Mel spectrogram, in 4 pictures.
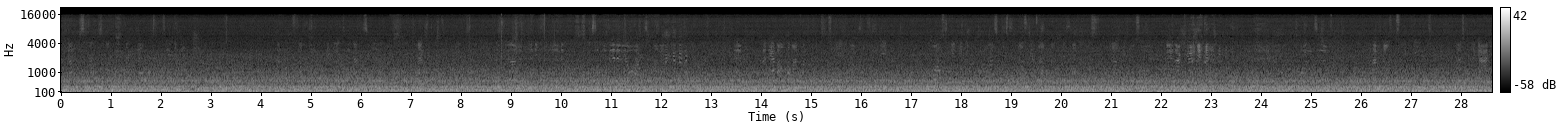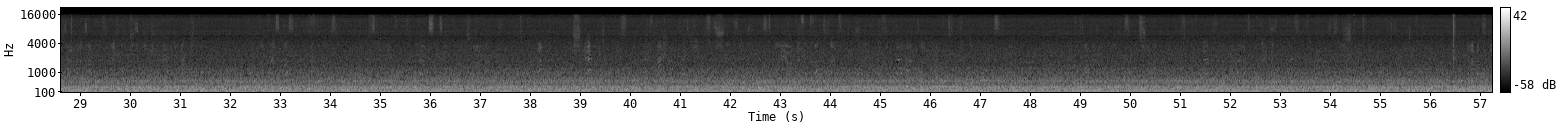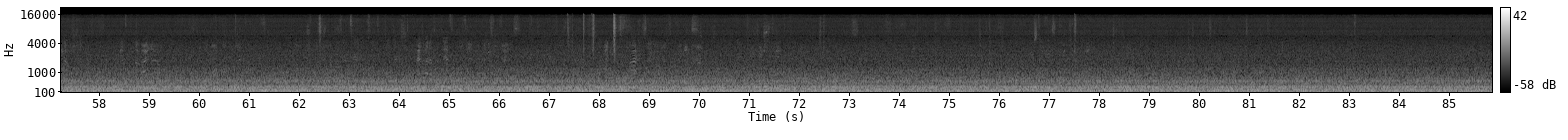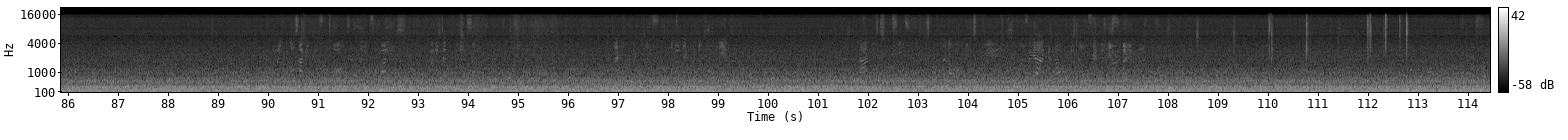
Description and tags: Ambience INT airplane flying german chatter 2
Ambience, INT, airplane, chatter, flying, german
